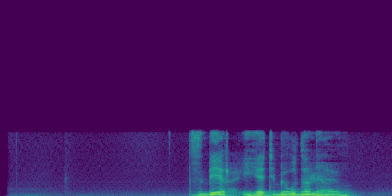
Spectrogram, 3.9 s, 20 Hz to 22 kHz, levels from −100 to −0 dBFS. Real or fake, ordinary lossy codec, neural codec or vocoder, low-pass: fake; none; autoencoder, 48 kHz, 32 numbers a frame, DAC-VAE, trained on Japanese speech; 7.2 kHz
